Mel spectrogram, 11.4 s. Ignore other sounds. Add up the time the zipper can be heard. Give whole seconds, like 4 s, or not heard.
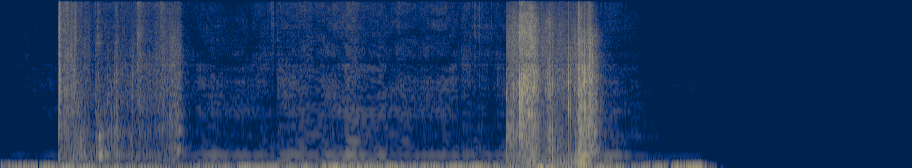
3 s.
